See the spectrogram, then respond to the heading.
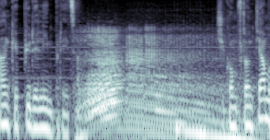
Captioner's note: boxer rumble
